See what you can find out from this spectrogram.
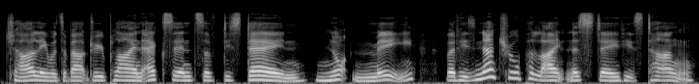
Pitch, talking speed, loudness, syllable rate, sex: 190 Hz, 155 wpm, -17 LUFS, 4.5 syllables/s, female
